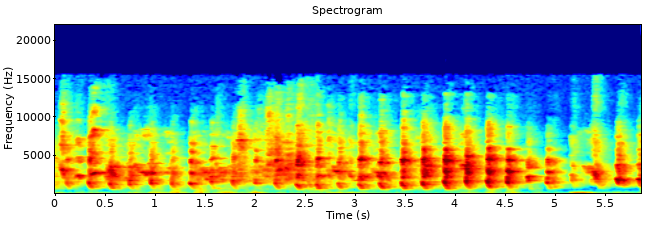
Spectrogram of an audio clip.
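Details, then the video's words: Two caged Quaker parrots calling loudly over a playback of budgerigar song. A rapid series of grating, broadband shrieks rises and falls in loudness, with budgie twittering blended in. "КАК ПОПУГАИ МОНАХИ СТАЙКУ ВОЛНИСТЫХ ПОПУГАЕВ ПЕРЕКРИЧАЛИ Quaker parrots scream over flock of budgies"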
